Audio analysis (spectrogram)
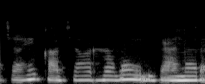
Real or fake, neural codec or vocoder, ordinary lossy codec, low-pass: fake; codec, 16 kHz, 4 kbps, X-Codec, HuBERT features, trained on balanced general audio; none; none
